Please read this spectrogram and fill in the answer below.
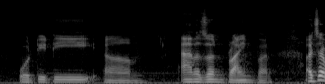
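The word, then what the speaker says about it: Amazon: अच्छा, बहुत सारे लोग इसे अमेज़न बोलते हैं, तो आप लोग अमेज़न मत बोला करिए, सही प्रोनाउंसिएशन जो है वो अमेज़ॉन है। आप अगर हिंदी में भी बोल रहे हैं तो उसको अमेज़न मत बोलिए, अमेज़न कुछ है नहीं एक्चुअली, अमेज़ॉन नाम है।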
